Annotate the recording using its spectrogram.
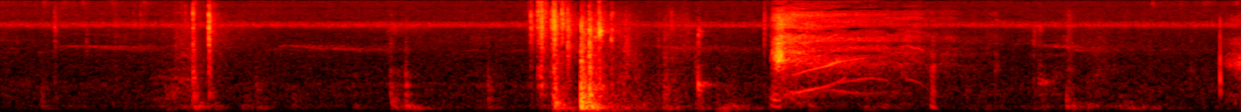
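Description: A few scattered knocks and a loud clatter near the middle, then a brief creaking squeal, over a steady high drone of crickets.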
